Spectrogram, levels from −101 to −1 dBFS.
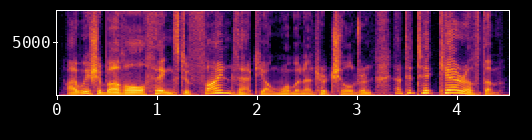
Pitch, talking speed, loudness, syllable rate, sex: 125 Hz, 250 wpm, -17 LUFS, 5.5 syllables/s, male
